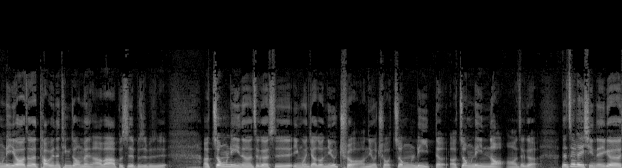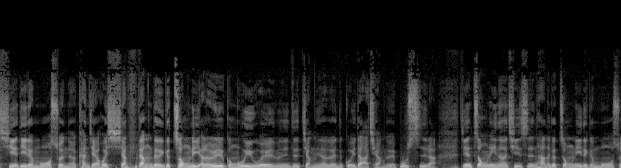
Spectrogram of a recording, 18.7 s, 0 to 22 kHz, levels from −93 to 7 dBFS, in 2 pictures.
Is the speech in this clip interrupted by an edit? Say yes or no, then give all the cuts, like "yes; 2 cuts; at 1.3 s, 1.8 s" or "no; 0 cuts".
no; 0 cuts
